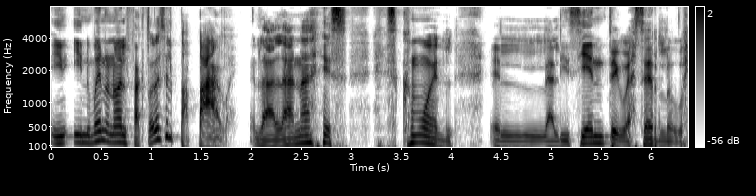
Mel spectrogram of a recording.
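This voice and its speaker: A man speaks at a fairly slow pace in a normal speaking voice, with medium pitch and lively intonation. The recording is very clean, with a silent background. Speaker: podcast co-host, economist. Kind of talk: casual chat.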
